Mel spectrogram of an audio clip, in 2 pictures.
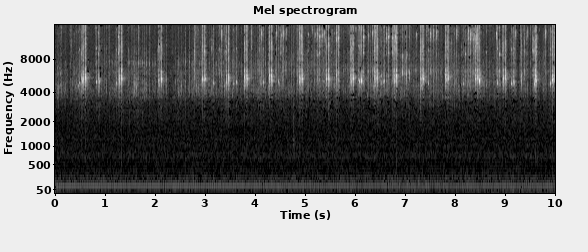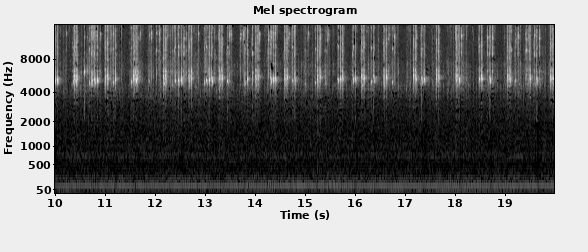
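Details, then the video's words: Live crickets giving sharp, high chirps in quick bursts, many short pulses tumbling irregularly over a steady low electrical hum. "Live Crickets 60min "Natural Sound" ASMR"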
